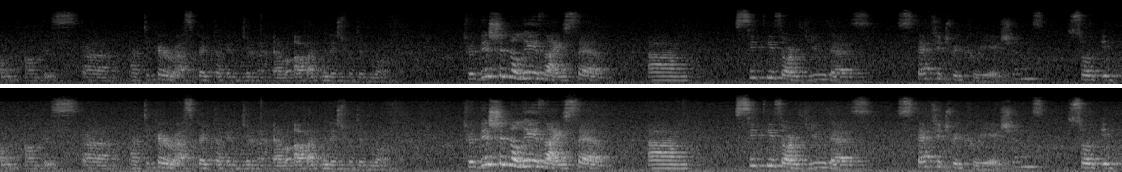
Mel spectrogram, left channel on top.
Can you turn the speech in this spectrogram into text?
on this particular aspect of administrative law. Traditionally, as I said, cities are viewed as statutory creations. So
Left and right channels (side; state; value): left; quieter; 10.1 dB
